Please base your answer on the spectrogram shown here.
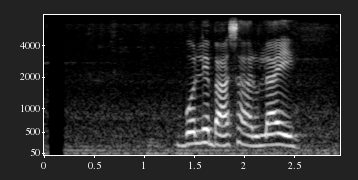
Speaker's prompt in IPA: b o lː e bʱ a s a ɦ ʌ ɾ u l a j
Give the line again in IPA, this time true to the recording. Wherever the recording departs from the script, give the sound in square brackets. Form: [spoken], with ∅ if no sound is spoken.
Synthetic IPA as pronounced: b o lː e bʱ a s a ɦ ʌ ɾ u l a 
